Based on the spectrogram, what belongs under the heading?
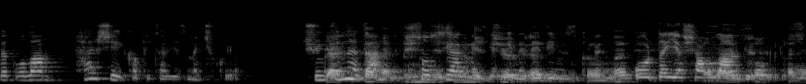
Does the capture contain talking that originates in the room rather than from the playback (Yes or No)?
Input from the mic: Yes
